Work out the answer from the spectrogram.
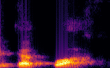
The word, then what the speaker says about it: KKWIEER: In our time, we used to say kakwa. it was a much more, you can say, parody than the pronouncing the name of the institute.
